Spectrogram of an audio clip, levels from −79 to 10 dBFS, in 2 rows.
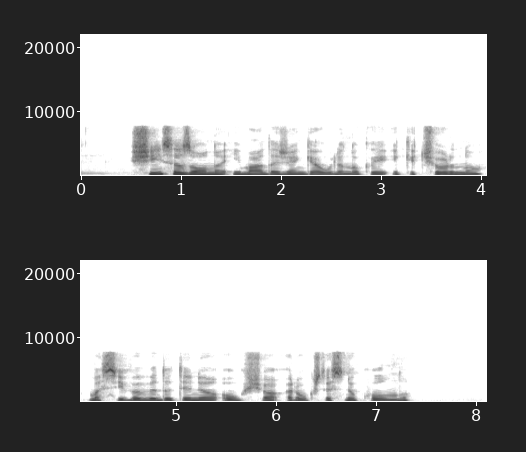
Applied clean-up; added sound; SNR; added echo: none; none; none; none.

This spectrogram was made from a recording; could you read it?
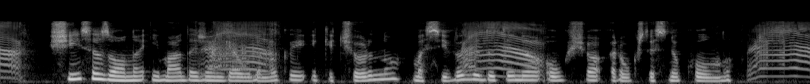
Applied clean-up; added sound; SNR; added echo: none; Meow; 13 dB; none.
